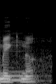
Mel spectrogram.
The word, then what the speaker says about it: McNulty: Is your how do you say your last name? – McNulty. – Okay, see, mm-hmm. I got it right.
